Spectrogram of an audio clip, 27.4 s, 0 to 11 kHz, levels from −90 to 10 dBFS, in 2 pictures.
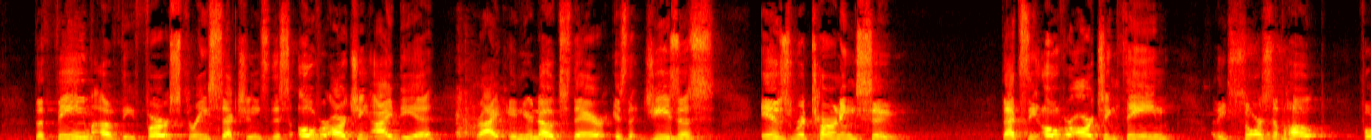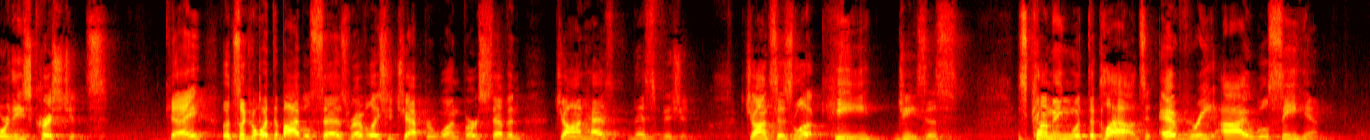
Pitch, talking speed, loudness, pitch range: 200 Hz, 140 wpm, -20 LUFS, 170-230 Hz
